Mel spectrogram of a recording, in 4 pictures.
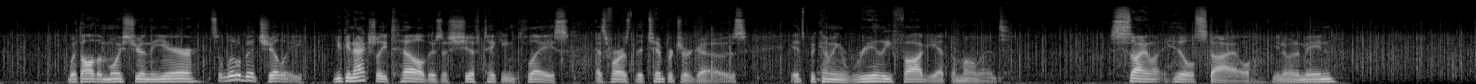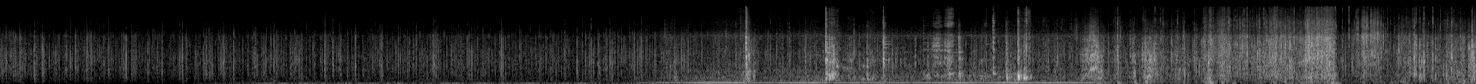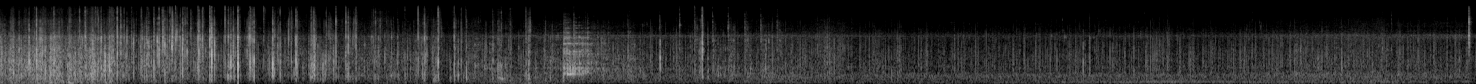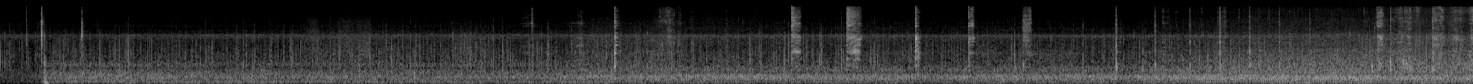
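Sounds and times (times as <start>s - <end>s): rain pattering on a tarp: 0.0s - 59.0s
nylon sack rustling: 20.9s - 36.1s, 56.1s - 59.0s.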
